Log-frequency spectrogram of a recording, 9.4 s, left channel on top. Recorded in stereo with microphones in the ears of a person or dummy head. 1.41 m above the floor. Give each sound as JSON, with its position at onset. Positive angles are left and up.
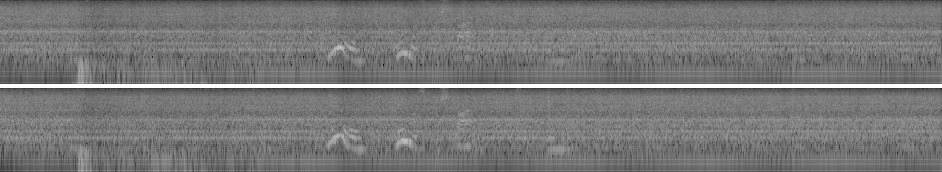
{"t": 0.7, "sound": "a child speaking", "side_deg": 40, "distance_m": 0.7}
{"t": 3.3, "sound": "a woman speaking", "side_deg": -60, "distance_m": 1.7}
